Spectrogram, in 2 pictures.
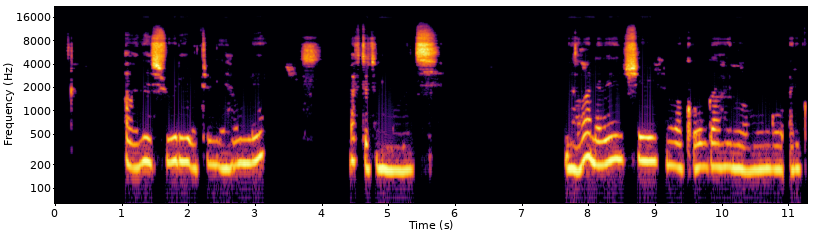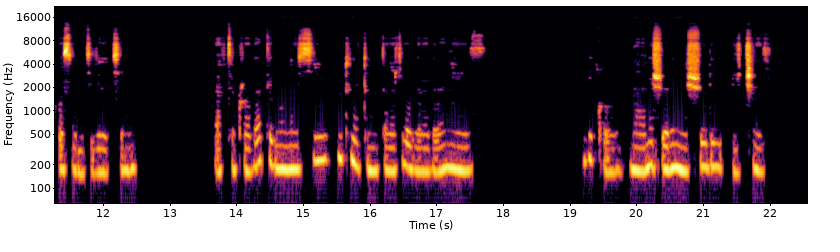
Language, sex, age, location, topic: Kinyarwanda, female, 25-35, Kigali, health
